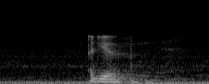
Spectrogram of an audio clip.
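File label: "Adidas", Brazilian, male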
